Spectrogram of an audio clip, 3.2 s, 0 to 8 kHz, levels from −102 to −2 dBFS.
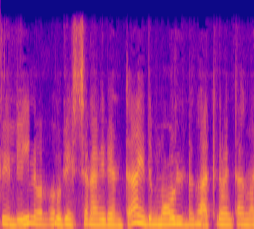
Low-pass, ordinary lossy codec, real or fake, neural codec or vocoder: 7.2 kHz; none; fake; codec, 16 kHz in and 24 kHz out, 0.6 kbps, FireRedTTS-2 codec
